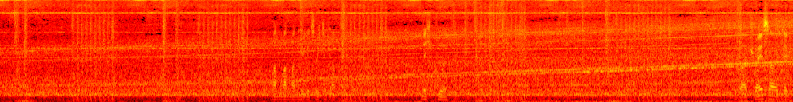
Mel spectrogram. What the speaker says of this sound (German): Dann mal direkt den linken Motor starten.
